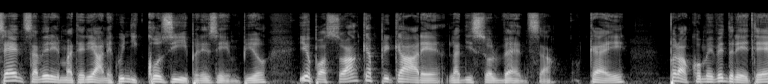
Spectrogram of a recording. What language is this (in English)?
Italian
